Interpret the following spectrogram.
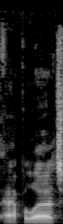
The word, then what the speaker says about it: Appalachia: then I would say well my my preferred pronunciation is appalache it just feels more correct and and as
